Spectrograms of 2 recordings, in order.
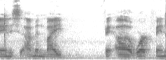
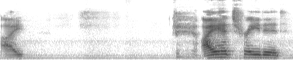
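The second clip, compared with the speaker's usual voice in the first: very loud, very slow, high, drawn-out laughing speech; 6 semitones higher, 9 dB louder than usual. Admitting a fantasy football trade to another speaker: laughing while talking. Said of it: "Why are you laughing when you".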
